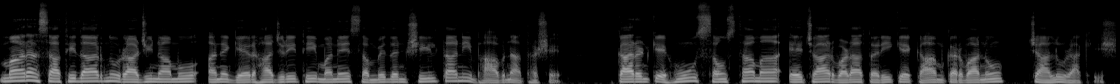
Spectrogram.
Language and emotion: Gujarati, sad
